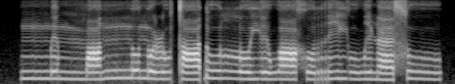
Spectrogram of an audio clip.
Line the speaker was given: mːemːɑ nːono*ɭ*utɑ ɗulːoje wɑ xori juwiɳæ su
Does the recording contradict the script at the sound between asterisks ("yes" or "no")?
no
